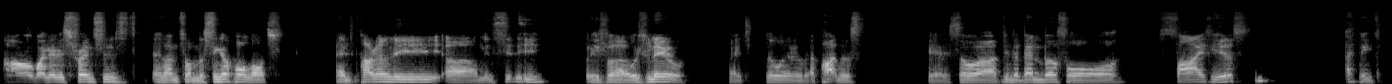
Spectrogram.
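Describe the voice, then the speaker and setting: A man with a low, very flat voice introduces himself unsurely. His voice sounds dry and close. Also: measured pace, no room sound, low-quality recording. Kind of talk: casual self-introduction.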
